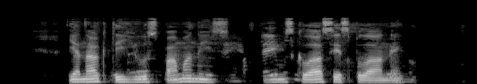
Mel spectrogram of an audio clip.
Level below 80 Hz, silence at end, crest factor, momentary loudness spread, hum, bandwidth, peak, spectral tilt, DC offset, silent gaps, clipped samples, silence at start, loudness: -56 dBFS; 0.65 s; 20 dB; 10 LU; none; 9.6 kHz; -2 dBFS; -4.5 dB/octave; under 0.1%; none; under 0.1%; 0.7 s; -20 LUFS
